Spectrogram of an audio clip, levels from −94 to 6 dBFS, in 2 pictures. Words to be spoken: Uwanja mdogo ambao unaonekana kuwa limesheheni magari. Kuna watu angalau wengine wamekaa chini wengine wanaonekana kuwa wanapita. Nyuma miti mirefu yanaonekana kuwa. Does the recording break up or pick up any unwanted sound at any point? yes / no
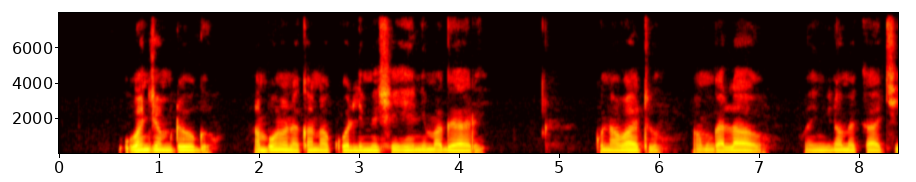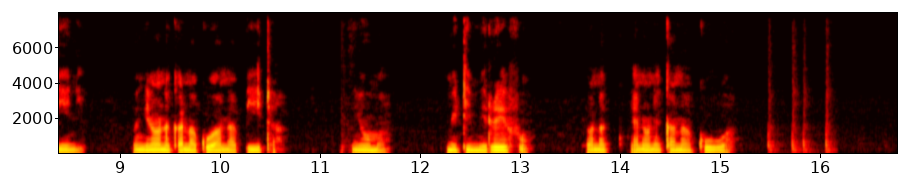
yes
